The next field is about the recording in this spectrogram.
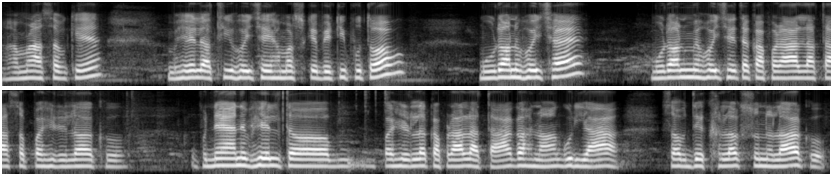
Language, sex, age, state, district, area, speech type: Maithili, female, 45-60, Bihar, Muzaffarpur, rural, spontaneous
